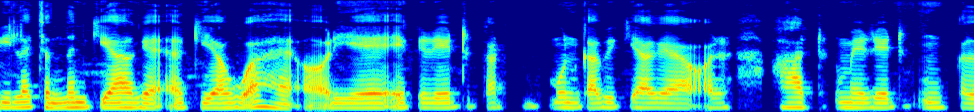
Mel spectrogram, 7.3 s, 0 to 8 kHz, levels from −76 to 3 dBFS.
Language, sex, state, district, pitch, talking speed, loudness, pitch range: Hindi, male, Bihar, West Champaran, 130 Hz, 170 wpm, -21 LUFS, 125-135 Hz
